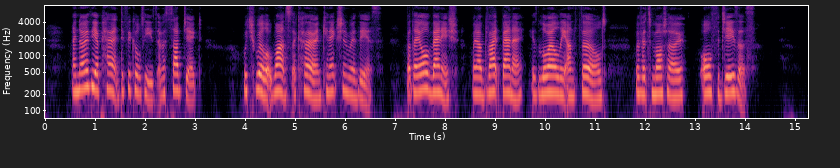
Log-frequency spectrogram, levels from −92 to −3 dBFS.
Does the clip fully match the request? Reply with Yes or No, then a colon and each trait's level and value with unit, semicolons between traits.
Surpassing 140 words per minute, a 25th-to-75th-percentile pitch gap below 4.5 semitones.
No: slow, 135 wpm; average, 2.8 semitones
